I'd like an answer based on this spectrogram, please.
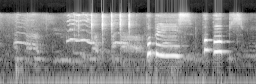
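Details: German Shorthaired Pointer puppies, three weeks old, getting noisy: soft wavering whimpers and short whines, with a low human voice partly mixed in.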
